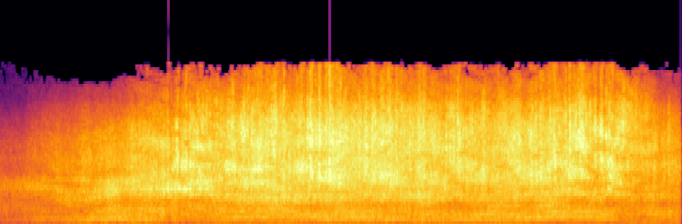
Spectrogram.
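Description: Race cars roar around the oval at Lakeside Speedway, a broad, loud engine wash that swells over a couple of seconds and then holds steady as the pack laps. No voices are heard.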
